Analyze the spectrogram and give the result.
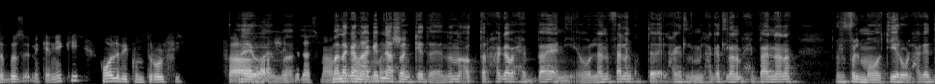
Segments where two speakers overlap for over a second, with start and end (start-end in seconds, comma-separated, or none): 2.4-4.0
